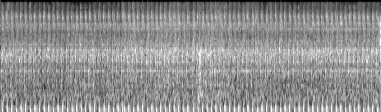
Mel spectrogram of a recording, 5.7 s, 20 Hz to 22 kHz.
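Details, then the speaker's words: Grizzly 125 single-cylinder, first run after over six months sitting, using car oil. Steady, even thump at about 3.5 beats a second with no knocks or misses: a normal, healthy idle. "sounds good just because i haven't ridden it in a while but it sounds sounds way better than what i remember"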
